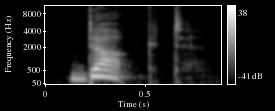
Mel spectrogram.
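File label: "duct", English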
